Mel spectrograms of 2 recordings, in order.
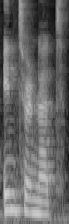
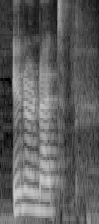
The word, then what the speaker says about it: internet: I właśnie w amerykańskiej angielszczyźnie w wielu innych słowach również pomijamy literę T w zbitce NT. Między innymi w słowie internet, które wymówimy jako internet lub internet, 20, 20 lub 20, panowie, gentlemen lub gentlemen, hrabstwo, county lub county, a nawet zima, czyli winter lub winter.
